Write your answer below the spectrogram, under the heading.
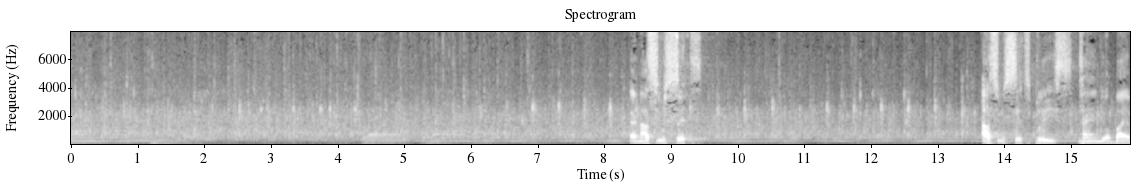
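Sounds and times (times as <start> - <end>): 
people clapping: 0.0 - 15.8
speech: 8.4 - 9.6, 13.7 - 15.8.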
